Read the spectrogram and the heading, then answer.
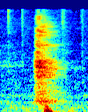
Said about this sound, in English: And I'm on a stationary bike. No shit. That's why I'm panting.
